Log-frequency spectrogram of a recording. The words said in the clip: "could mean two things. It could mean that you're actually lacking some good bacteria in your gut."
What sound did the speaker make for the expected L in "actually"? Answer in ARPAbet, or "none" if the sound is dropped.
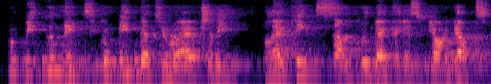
L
